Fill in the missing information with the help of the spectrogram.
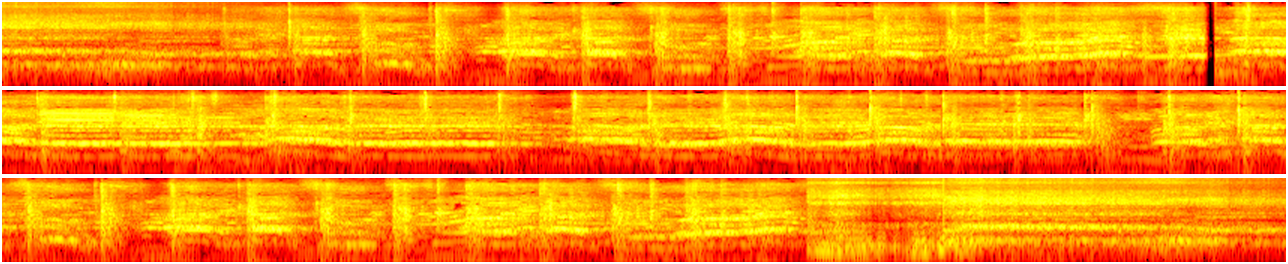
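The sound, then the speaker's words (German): A loud stadium crowd roars and cheers at the final whistle of KSC's DFB-Pokal win that took the club into the quarterfinals, a dense sustained wall of shouting and chanting voices with rhythmic claps, swelling and dipping briefly near the end. “Ja, so klang es gestern beim Abpfiff des sensationellen Pokalerfolgs des KSC”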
